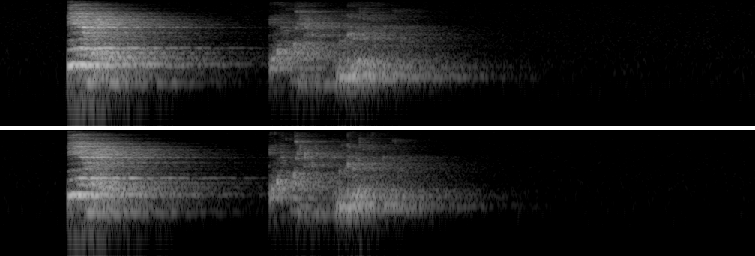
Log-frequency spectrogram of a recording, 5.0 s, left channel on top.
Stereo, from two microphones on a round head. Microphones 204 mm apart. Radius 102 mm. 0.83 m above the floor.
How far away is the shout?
About 1.0 m.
